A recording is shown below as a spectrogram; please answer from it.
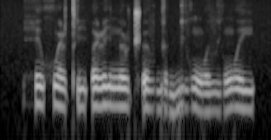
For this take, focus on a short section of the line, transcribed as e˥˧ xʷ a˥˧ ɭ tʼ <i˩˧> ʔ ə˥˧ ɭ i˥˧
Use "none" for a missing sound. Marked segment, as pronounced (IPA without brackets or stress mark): i˧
